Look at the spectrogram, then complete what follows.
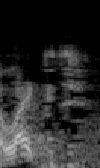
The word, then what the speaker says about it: liked: want ficou Wanted Ok às vezes é só o som de um t como like fica liked né E às vezes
